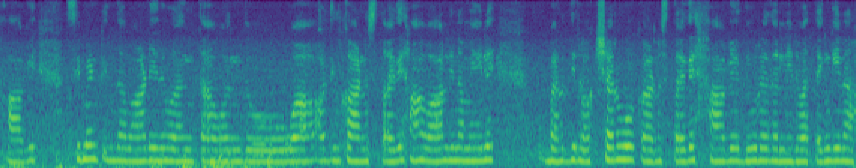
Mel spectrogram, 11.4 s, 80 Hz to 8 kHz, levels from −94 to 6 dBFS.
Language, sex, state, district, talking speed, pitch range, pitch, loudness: Kannada, female, Karnataka, Mysore, 100 wpm, 205-220 Hz, 210 Hz, -16 LUFS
